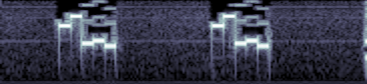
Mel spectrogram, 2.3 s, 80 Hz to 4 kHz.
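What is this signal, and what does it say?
Five-tone selective call (ZVEI), heard as quick runs of five tones, tones of about 80 ms. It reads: 88231 88231
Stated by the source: ZVEI five-tone selective call received by SDR.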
